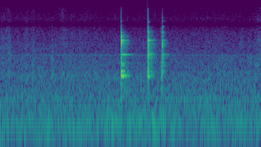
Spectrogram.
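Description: Metal tool clinking against the engine's exposed valve train: three sharp metallic clicks about two seconds in, the first with a short ring.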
